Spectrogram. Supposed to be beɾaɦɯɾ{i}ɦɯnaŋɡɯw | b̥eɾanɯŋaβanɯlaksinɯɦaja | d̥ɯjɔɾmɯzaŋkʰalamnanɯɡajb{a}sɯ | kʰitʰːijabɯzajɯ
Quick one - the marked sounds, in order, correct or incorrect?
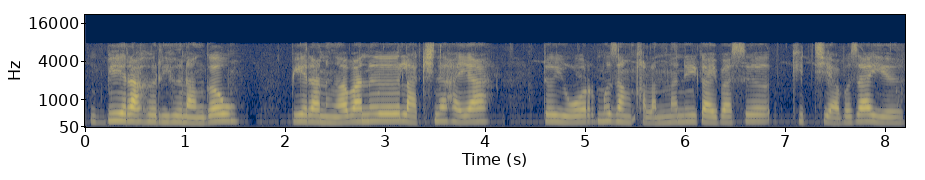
correct, correct

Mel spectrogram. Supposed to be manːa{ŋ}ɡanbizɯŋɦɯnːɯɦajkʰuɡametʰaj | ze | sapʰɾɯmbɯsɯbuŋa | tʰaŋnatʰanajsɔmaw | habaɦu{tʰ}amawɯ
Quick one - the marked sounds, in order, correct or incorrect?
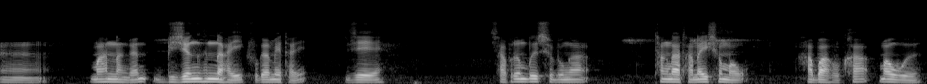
correct, incorrect

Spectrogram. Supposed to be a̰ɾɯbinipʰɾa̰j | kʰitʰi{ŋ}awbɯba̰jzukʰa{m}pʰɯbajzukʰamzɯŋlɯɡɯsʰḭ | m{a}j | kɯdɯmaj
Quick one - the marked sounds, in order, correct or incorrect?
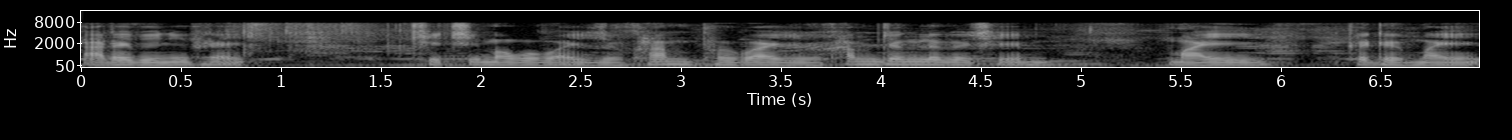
incorrect, correct, correct

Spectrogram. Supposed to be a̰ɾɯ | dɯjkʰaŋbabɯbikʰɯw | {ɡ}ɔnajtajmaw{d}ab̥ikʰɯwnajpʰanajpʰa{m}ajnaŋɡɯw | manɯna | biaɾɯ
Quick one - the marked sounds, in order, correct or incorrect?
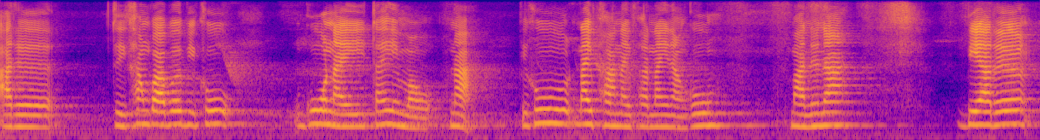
correct, incorrect, incorrect

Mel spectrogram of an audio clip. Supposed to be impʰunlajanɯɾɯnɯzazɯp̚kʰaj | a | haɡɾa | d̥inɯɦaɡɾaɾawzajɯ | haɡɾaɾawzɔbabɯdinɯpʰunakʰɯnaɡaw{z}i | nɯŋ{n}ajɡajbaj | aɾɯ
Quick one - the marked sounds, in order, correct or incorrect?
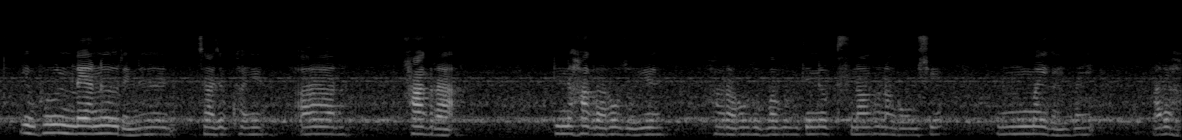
incorrect, incorrect

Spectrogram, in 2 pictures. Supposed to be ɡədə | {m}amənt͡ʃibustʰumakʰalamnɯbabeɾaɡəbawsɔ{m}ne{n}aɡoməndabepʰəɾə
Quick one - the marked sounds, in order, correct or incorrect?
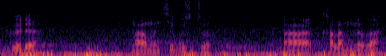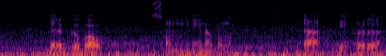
correct, correct, correct

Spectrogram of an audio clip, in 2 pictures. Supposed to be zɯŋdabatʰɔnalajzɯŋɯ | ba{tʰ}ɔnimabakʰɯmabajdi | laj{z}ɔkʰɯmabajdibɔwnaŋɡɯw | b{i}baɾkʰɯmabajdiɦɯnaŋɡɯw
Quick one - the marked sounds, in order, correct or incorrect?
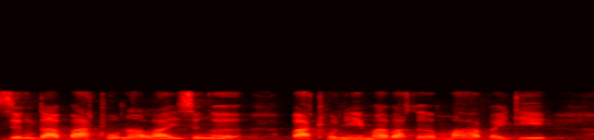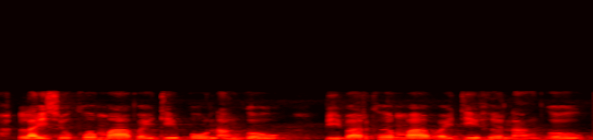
correct, correct, correct

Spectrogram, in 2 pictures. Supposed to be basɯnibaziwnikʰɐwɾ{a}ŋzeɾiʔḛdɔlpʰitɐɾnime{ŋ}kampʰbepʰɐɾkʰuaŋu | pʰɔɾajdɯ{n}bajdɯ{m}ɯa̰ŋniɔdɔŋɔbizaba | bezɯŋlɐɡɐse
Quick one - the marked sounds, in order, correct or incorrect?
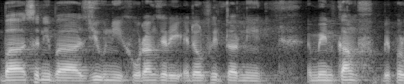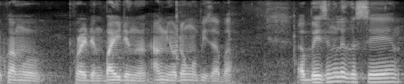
correct, incorrect, incorrect, incorrect

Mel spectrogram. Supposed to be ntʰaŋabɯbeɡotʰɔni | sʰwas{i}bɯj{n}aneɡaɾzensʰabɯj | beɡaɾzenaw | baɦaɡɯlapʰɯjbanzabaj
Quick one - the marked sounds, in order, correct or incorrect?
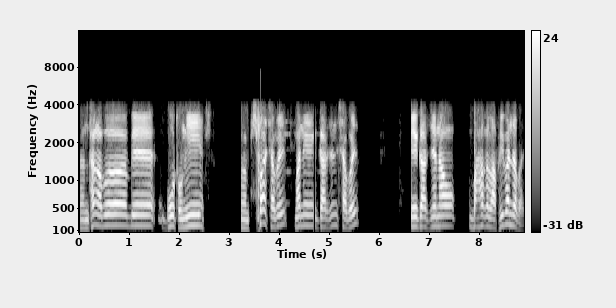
incorrect, incorrect

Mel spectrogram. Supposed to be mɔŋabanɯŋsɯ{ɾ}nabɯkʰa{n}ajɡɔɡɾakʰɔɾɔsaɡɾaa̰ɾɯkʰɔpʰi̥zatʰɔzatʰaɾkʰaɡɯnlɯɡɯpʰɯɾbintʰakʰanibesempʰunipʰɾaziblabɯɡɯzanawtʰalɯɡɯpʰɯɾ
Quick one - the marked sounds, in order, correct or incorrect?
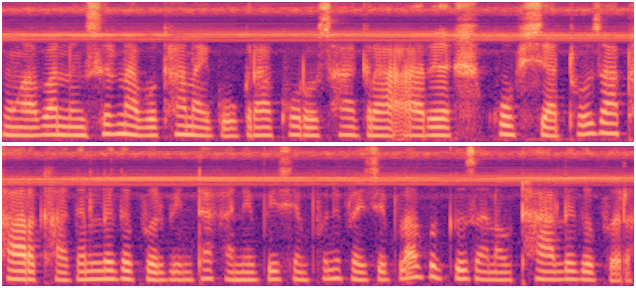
correct, correct

